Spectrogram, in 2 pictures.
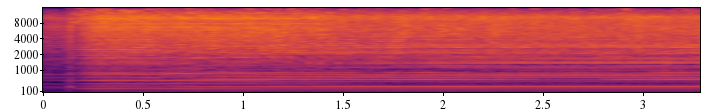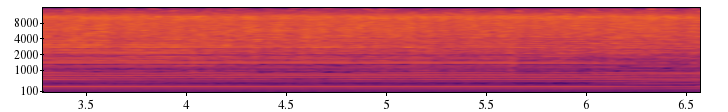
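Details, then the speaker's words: OS FS-91 Surpass four-stroke nitro RC engine, warmed up, at full throttle: high-pitched buzz climbs as the high-end needle is turned in, then sags when leaned past peak; lean mixture, needle backed off to a safe rich setting. "and now it sags and back it off to a rich a safe rich setting so"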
